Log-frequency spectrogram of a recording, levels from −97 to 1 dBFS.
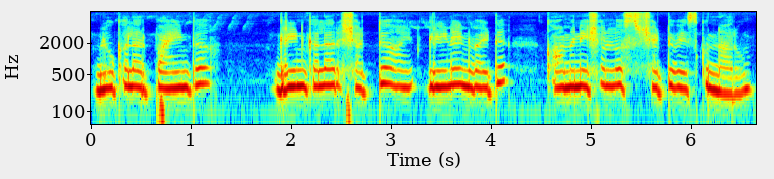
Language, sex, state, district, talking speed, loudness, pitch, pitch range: Telugu, female, Telangana, Mahabubabad, 125 wpm, -13 LUFS, 295 Hz, 280-315 Hz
